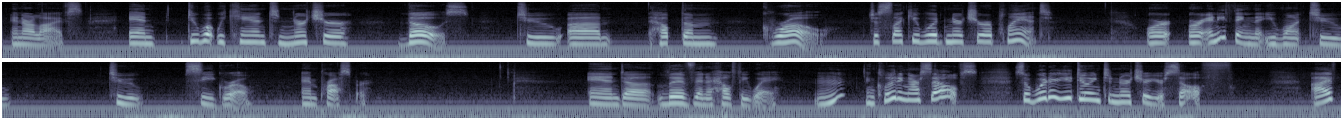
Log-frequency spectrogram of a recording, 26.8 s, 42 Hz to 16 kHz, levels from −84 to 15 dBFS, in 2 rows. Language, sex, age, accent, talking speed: English, female, 40-59, American, 120 wpm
